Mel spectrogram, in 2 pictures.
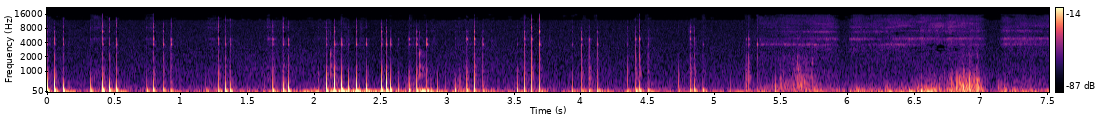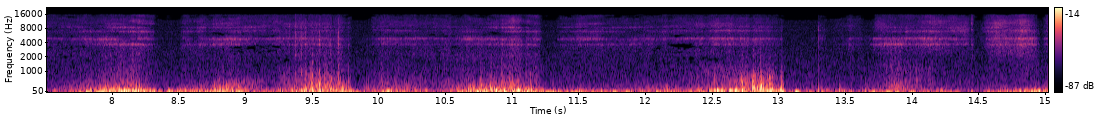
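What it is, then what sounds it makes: Wooden ball scratched and tapped. Fingernails scratch and rub along the grain of a solid, pale pine wooden ball. For the first five seconds there is a fast run of sharp, dry clicks and taps. Then slower, breathy rubbing strokes swell and fade in a quiet, low-heavy texture with a faint high hiss.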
